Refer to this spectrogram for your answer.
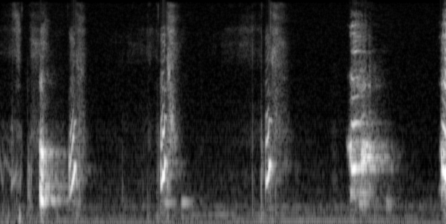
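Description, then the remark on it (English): A puppy lets out soft, muffled little barks and whimpers in its sleep, five quiet yips spaced irregularly with near-silence between them, without any talking. “I was like, oh, this puppy's barking in his sleep and it's really cute.”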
